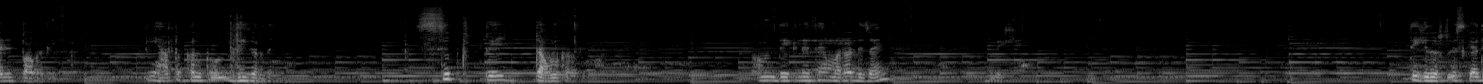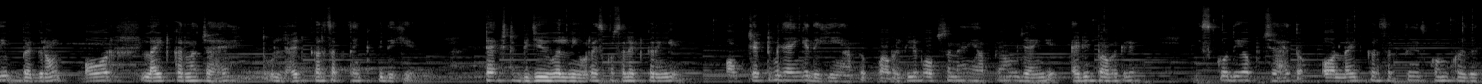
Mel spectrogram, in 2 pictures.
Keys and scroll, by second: 3.4 ctrl+v.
